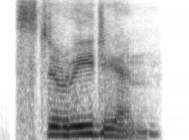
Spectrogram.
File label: "steradian", Indian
